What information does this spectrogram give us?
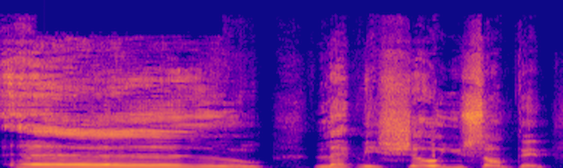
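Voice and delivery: high, loud gloating reveal, then settling back; spring the trap on him with a smug grin; lightly voiced smug rival showing off his power; cocky Uryu taunt. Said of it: "Uryu's like".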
